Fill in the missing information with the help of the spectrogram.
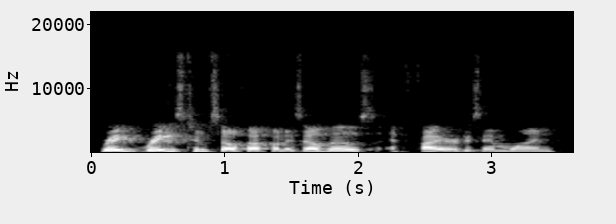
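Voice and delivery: ordinary delivery, nothing marked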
